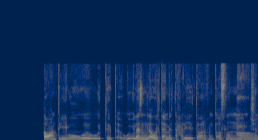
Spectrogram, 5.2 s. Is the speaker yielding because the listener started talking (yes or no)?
no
